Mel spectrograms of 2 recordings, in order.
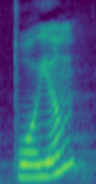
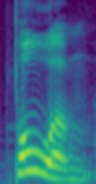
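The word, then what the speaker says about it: poem: पोएम। यह गलत है। इसकी सही प्रोनंसिएशन है पोम। पोयम एंड नॉट पोएम आप डिफरेंस देखिए पोएम पोयम पोयम यानी कविता नेक्स्ट वर्ड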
